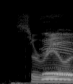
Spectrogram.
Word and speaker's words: Suriel: nice to meet you surreal is how you pronounce my name surreal yeah it's like the word wow dude you got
